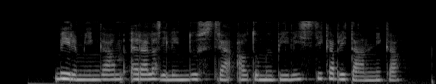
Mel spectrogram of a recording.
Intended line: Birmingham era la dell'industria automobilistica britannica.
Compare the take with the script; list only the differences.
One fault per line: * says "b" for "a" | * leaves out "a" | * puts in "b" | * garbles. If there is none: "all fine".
all fine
